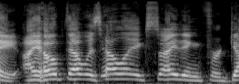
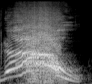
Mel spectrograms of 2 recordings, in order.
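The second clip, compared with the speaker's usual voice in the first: shouting; 11 semitones higher, 10 dB louder than usual. Real, not acted. Clock running out.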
